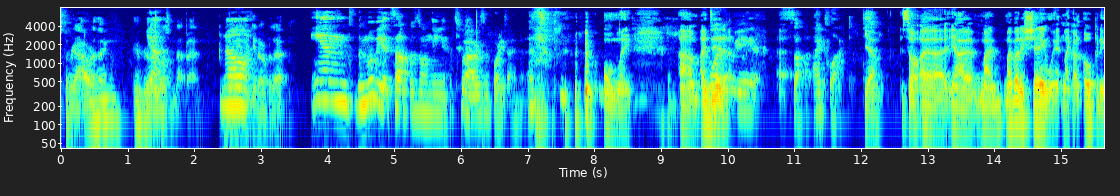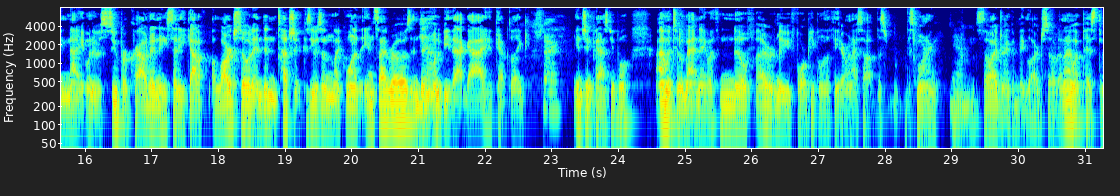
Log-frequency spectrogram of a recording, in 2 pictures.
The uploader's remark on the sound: Please forgive audio quality this episode. We screwed up.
